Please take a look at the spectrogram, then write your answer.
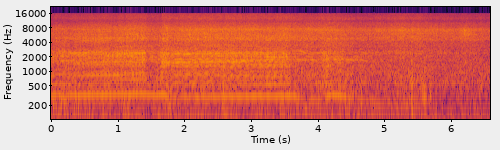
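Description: A Yamaha MT15 V2 motorcycle fitted with its stock exhaust, its engine a loud close drone that holds a steady pitch, dips briefly twice and picks back up, with no speech.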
